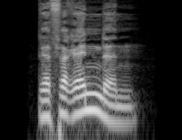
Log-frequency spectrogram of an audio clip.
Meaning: plural of Referendum
- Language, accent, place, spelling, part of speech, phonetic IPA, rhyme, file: German, Germany, Berlin, Referenden, noun, [ʁefeˈʁɛndn̩], -ɛndn̩, De-Referenden.ogg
